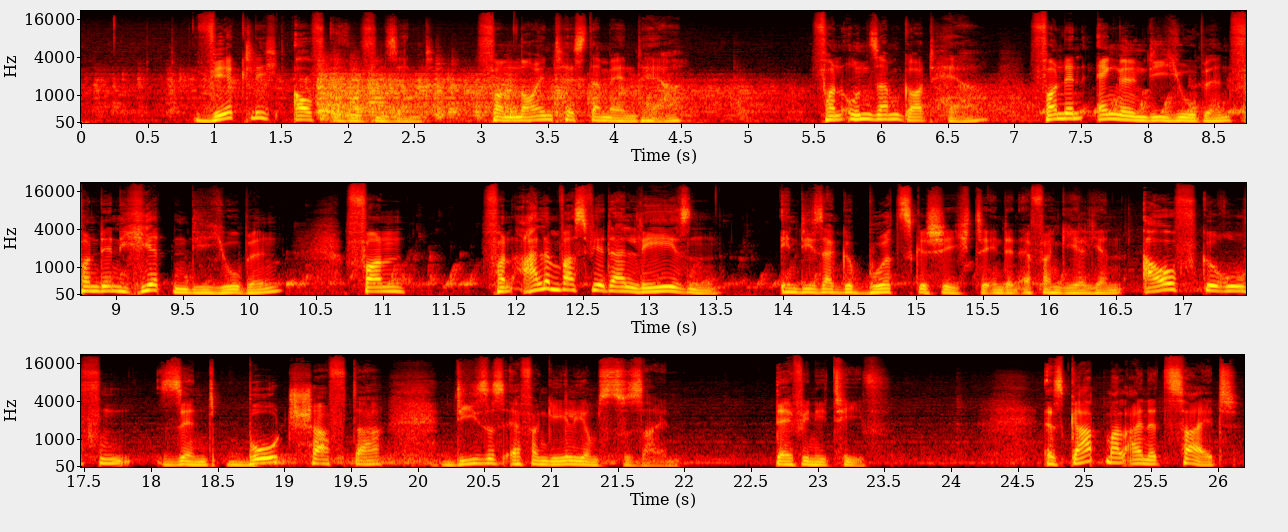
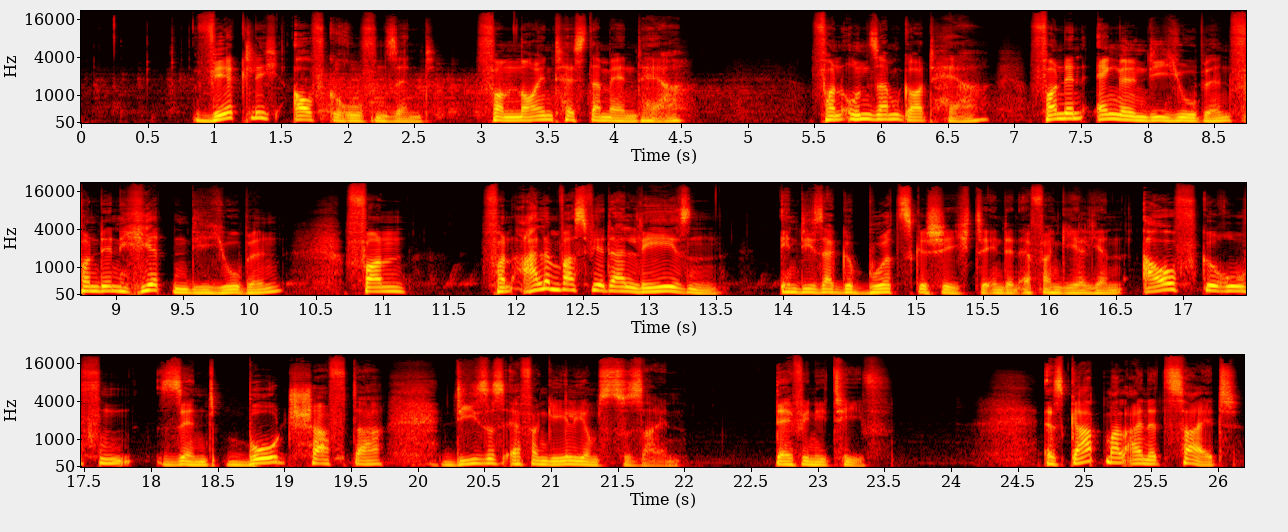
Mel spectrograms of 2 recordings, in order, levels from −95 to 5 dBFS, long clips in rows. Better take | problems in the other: second | rain or running water; loud; throughout; 10 dB below the speech; faint in the second

